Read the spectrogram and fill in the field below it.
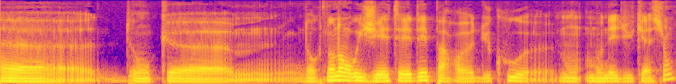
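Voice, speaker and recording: With vocal fry, a man speaks at a fairly low pitch in a dark, mellow tone with fairly even intonation. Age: 30s. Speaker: former firefighter turned property investor. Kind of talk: casual interview. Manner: hesitant, many fillers.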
